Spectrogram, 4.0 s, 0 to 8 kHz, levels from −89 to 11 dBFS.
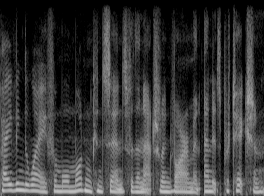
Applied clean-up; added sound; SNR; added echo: none; none; none; none.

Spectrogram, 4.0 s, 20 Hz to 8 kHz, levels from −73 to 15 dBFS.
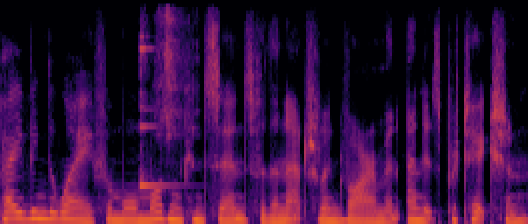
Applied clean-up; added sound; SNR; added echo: none; Bell + Rattle (instrument); 15 dB; none.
